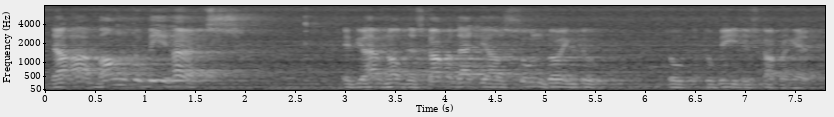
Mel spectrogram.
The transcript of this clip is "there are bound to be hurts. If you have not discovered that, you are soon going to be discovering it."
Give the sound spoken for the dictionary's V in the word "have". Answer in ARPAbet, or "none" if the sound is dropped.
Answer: V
